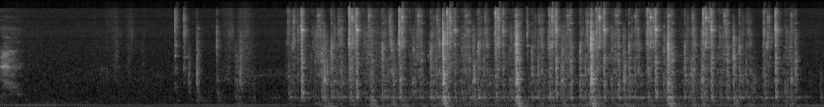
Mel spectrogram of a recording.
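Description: A sewing machine stitches a tripod pouch, starting with a few sparse clicks and then running in a fast, steady rapid-fire patter that stays close and fairly loud to the end.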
